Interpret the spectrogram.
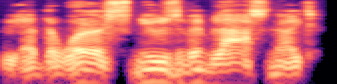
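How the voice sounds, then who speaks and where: A man's voice: extremely low pitch, normal speed, darkish tone, slightly rough, no room sound, full character voice. A man voicing a deferential, folksy Irish country driver telling local tales in an audiobook. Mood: grave, matter-of-fact. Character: rural Irish jarvey driver, deferential, gossipy storyteller. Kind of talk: audiobook character reading.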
